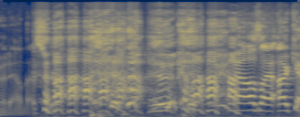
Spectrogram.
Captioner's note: all laugh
